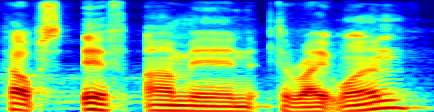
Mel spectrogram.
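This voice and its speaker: A young man with a smooth, clear voice talks through a vocal mixing tutorial. He is relaxed and slangy, and he jokes about himself between the steps. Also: lowish voice, unhurried. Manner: relaxed, slangy, self-joking. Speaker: music production tutor. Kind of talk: casual screen-recorded mixing tutorial.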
